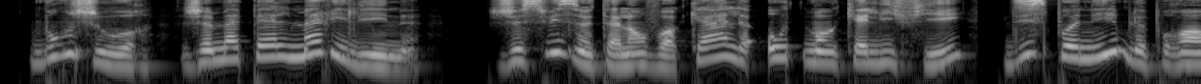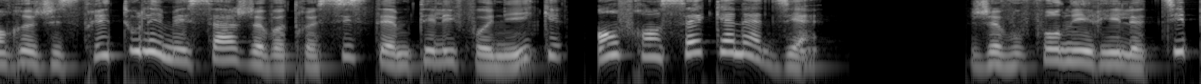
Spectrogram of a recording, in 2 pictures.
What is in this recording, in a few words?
French Canadian Female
